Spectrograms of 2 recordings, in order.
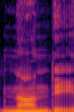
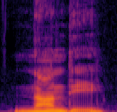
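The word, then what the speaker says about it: Nadi: I guess it's pronounced Nandi. There's a kind of a an N sound that comes before the D in in the in the Fijian language. So, Nandi, which is the third largest city.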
